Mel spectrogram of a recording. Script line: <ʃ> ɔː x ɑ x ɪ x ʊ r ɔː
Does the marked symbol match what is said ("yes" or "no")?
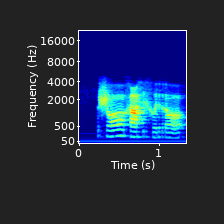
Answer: yes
